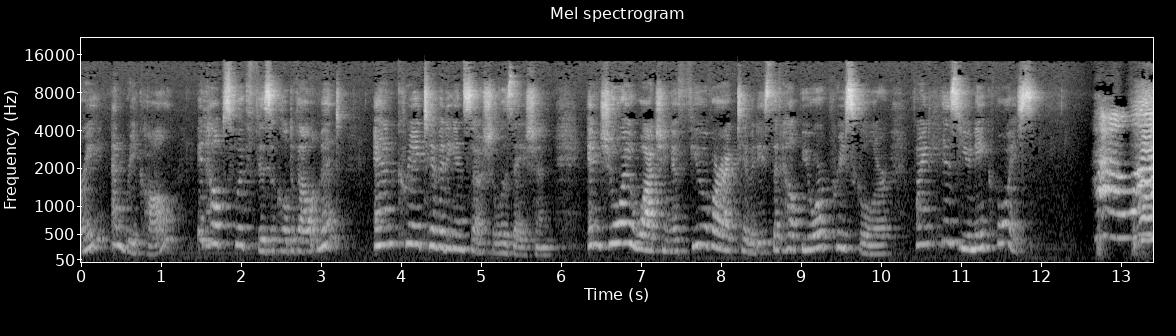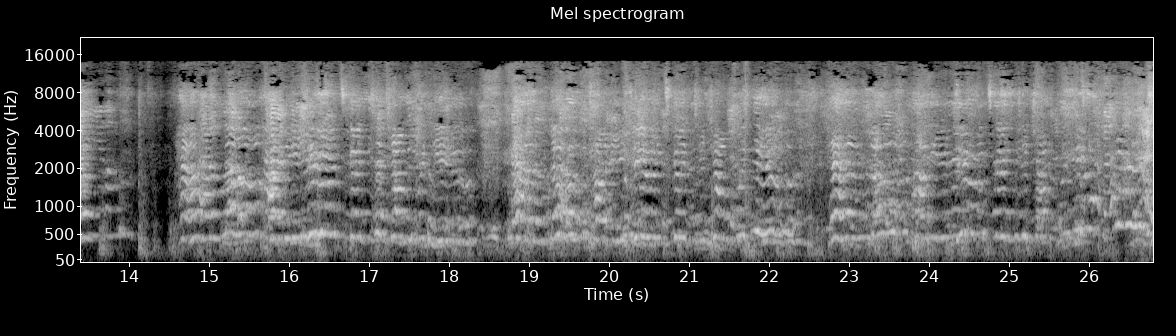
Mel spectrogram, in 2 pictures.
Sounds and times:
Babbling: 12.7s - 14.1s
Child speech, kid speaking: 12.7s - 14.1s.

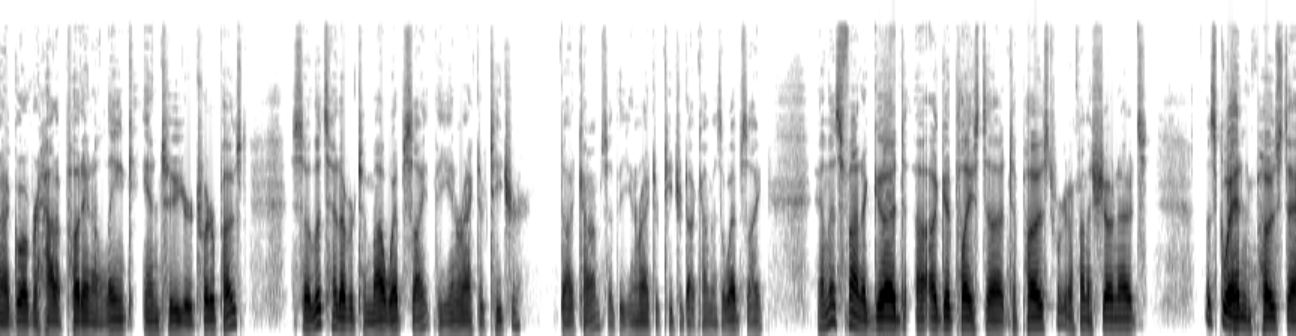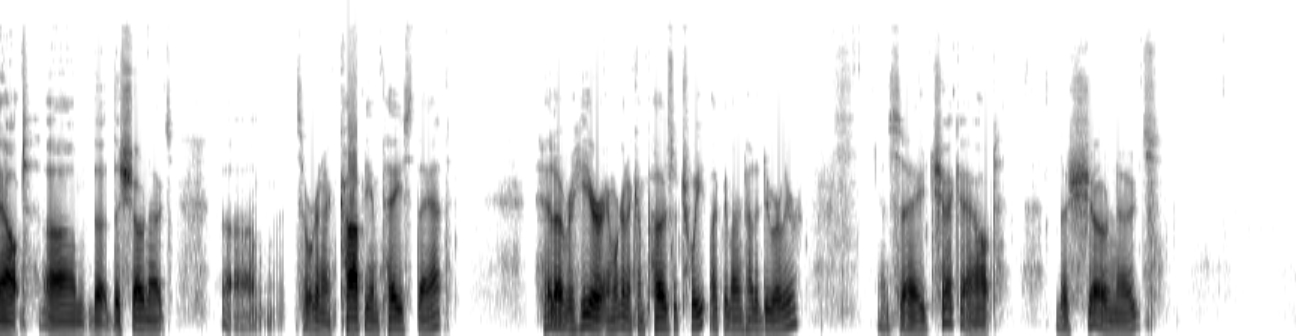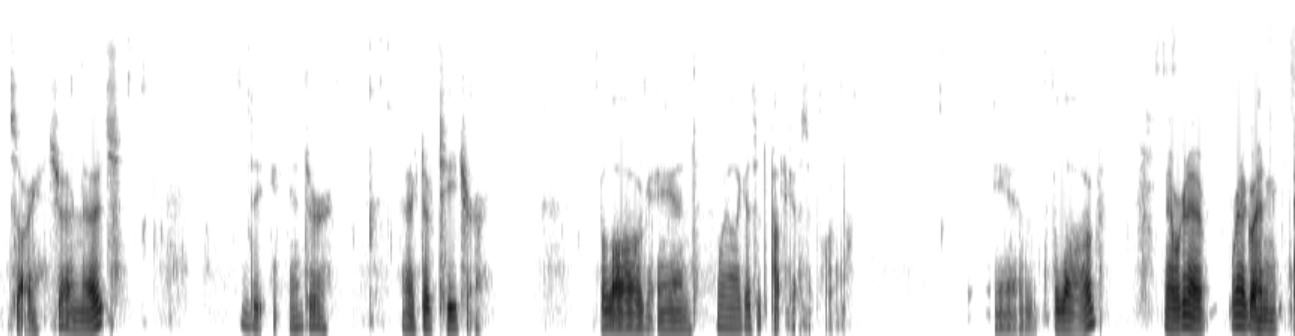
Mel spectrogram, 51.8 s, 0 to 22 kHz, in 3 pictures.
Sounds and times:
Speech: 0.0s - 3.3s, 3.9s - 15.4s, 16.0s - 19.6s, 20.2s - 23.4s, 24.4s - 28.0s, 29.0s - 30.8s, 31.4s - 32.8s, 34.7s - 36.3s, 37.8s - 39.0s, 39.9s - 41.1s, 42.6s - 45.8s, 47.8s - 49.3s, 50.1s - 51.8s.

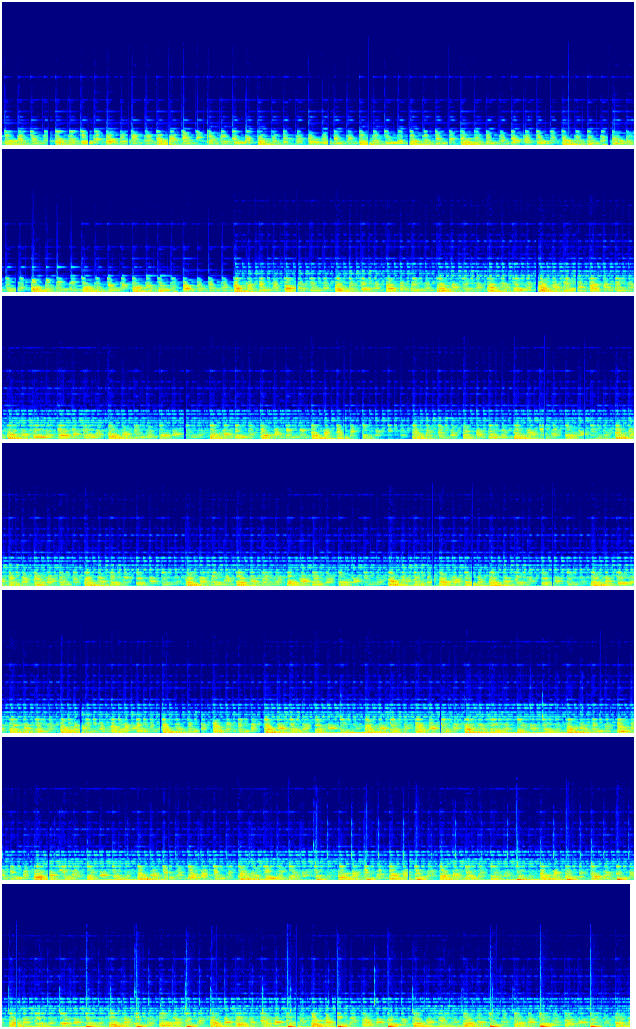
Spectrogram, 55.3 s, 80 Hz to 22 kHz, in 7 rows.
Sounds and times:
Music: 0.0s - 55.2s.

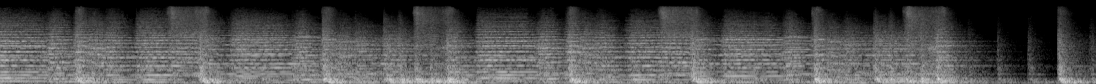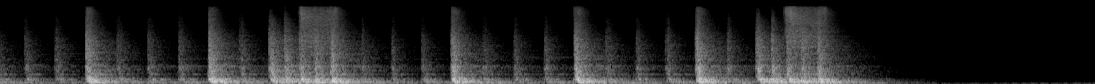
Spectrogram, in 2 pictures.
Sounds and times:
Music: 0.0s - 21.9s.

